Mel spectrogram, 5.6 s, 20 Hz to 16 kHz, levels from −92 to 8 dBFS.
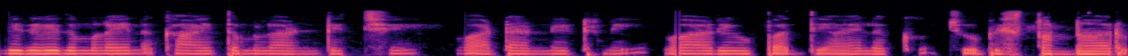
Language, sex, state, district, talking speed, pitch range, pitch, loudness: Telugu, female, Andhra Pradesh, Krishna, 85 wpm, 185-200 Hz, 190 Hz, -25 LUFS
